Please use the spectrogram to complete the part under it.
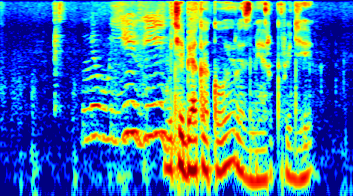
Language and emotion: Russian, neutral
